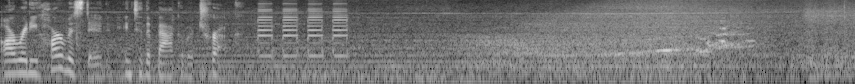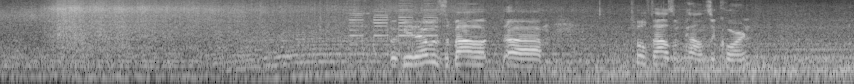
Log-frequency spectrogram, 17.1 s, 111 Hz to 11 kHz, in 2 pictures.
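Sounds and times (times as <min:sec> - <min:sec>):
combine harvester engine hum: 0:00.0 - 0:17.0
short rising whine: 0:01.0 - 0:08.3
rushing grain noise: 0:04.2 - 0:07.9.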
